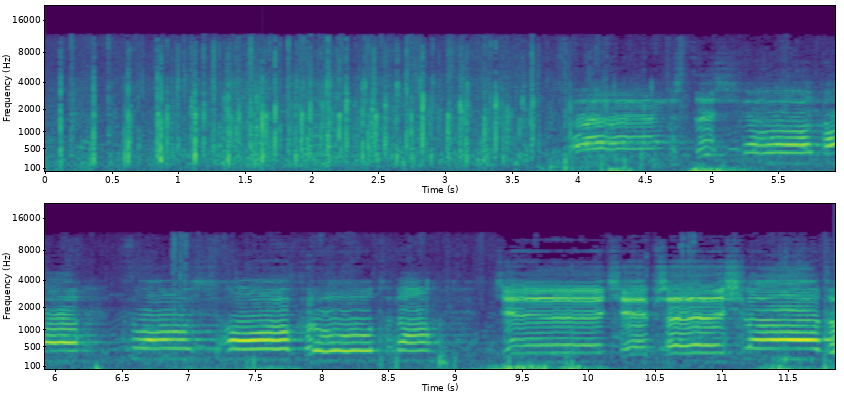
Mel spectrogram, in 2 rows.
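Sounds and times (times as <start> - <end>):
applause: 0.0 - 4.1
speech: 5.2 - 11.8.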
